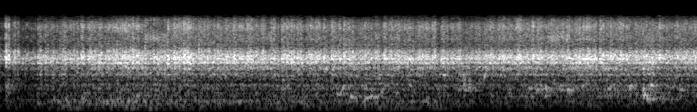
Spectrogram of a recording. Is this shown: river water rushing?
yes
